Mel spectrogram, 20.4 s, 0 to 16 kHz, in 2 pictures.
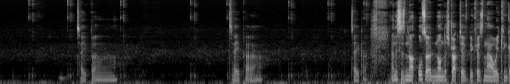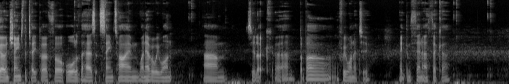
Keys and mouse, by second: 12.6 Tab, 12.6-15.9 drag, 14.4 g, 20.0 ctrl+s, 20.0-20.3 drag.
